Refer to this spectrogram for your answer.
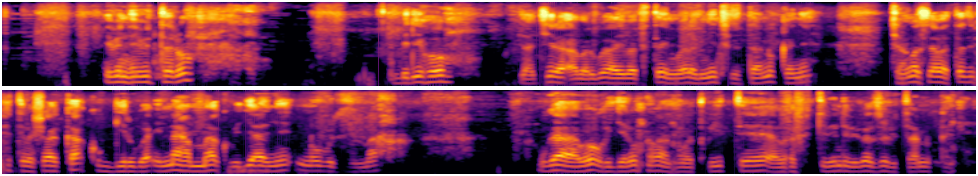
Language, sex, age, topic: Kinyarwanda, male, 36-49, health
